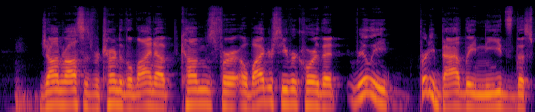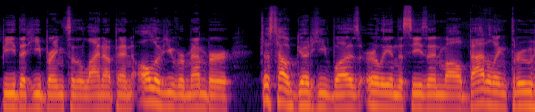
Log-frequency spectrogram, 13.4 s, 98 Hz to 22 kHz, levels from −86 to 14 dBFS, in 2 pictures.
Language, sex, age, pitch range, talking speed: English, male, 30-49, 120-140 Hz, 190 wpm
